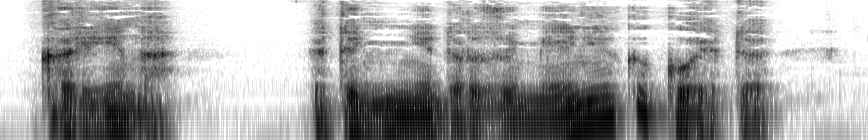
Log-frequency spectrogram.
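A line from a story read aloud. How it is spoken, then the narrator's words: Weak mumble. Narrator (Russian): смог лишь пробормотать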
